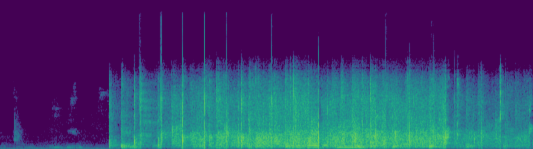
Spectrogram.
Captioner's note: participants applauding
